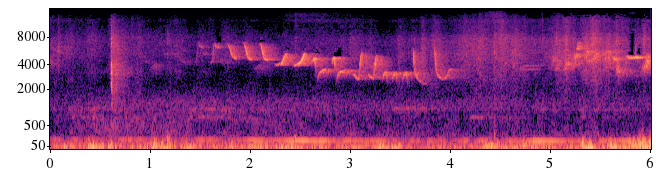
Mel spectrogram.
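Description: A songbird singing a phrase of short, falling notes that step down in pitch over about two seconds, starting about a second and a half in, with more high twittering near the end. A steady low rumble runs underneath, and there is a single sharp click early on.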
